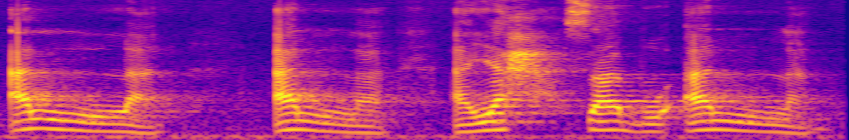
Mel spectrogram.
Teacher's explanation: Nah inilah yang dinamakan idgham, yaitu langsung masuk kepada huruf lam, tidak membaca huruf nunnya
